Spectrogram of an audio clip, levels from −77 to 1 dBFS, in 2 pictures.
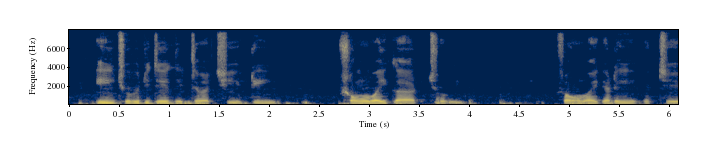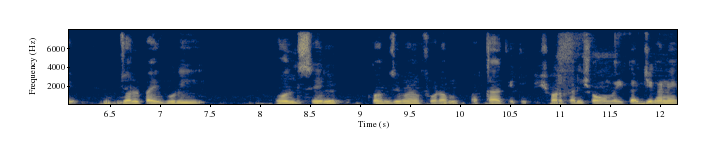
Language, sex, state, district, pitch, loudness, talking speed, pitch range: Bengali, male, West Bengal, Jalpaiguri, 100 Hz, -18 LUFS, 90 wpm, 95-105 Hz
